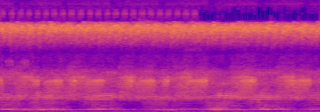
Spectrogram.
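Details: Many frogs croak together in a rain-calling chorus, rough pulsed notes rising and falling in loose bursts, backed by an even, thin high whine.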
